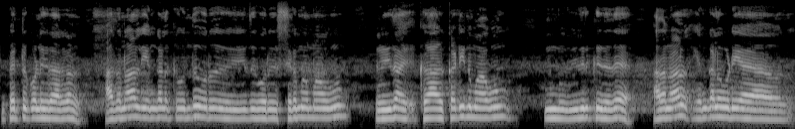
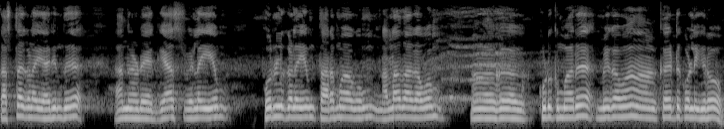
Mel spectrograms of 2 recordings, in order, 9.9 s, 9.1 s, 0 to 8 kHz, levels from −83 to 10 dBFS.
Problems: constant background noise, background conversations at intervals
